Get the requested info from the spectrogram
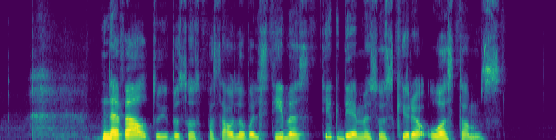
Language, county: Lithuanian, Vilnius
